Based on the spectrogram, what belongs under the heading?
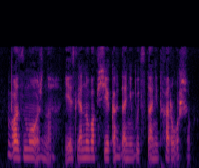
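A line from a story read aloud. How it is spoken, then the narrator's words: Sad. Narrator (Russian): печально ответил собеседник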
